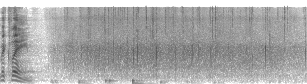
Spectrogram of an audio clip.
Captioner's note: audience applauding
